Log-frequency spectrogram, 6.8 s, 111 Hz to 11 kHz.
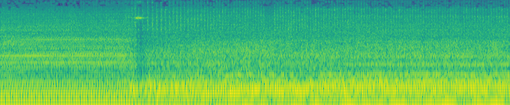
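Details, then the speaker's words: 2001 Cub Cadet 1170 lawn tractor driving: engine bogs as load comes on, then uneven metallic clanking from the transmission over the drone, felt in the pedal; blown gear in the transmission, per shop owner. "you can feel some things in the pedal you can hear some metallic clanking going on in the trans"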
